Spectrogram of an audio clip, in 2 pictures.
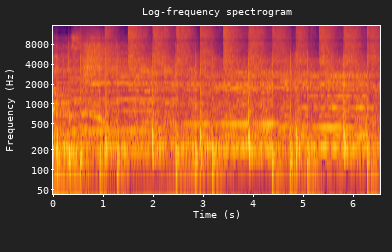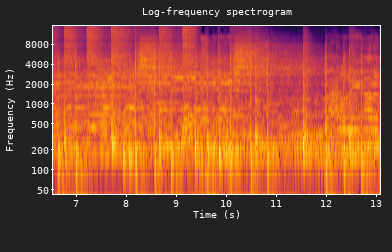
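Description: A live rock band plays an instrumental passage without vocals, the drum kit to the fore with drums and cymbals keeping a steady beat.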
